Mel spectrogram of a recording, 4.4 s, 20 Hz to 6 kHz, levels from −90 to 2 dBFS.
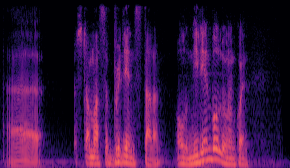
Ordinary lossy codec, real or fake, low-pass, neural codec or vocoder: Opus, 32 kbps; fake; 5.4 kHz; codec, 16 kHz, 0.4 kbps, LongCat-Audio-Codec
